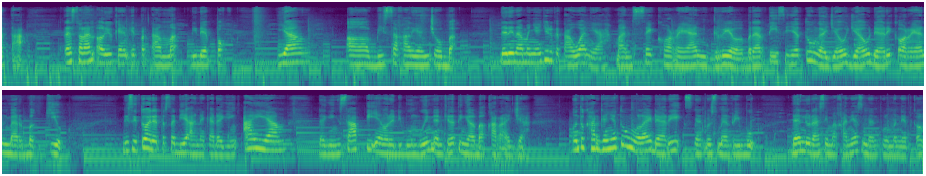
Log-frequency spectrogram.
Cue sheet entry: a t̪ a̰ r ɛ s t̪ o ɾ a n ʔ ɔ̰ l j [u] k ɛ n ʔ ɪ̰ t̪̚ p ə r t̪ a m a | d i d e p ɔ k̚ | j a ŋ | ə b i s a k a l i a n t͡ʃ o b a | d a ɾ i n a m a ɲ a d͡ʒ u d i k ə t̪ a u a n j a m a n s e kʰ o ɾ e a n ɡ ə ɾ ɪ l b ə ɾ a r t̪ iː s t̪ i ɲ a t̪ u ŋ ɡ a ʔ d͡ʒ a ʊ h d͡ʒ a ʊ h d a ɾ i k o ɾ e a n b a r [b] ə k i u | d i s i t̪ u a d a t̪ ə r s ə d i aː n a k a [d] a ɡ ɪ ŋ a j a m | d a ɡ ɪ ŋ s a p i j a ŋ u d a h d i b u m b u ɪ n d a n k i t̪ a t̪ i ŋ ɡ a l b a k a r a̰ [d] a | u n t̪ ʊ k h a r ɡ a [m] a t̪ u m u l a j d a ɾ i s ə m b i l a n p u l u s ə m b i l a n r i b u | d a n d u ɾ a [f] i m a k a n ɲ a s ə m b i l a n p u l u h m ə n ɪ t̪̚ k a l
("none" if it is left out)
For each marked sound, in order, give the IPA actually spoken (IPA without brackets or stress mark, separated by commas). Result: u, b, d, d͡ʒ, ɲ, s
